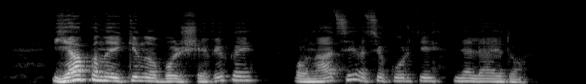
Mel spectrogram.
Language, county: Lithuanian, Utena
